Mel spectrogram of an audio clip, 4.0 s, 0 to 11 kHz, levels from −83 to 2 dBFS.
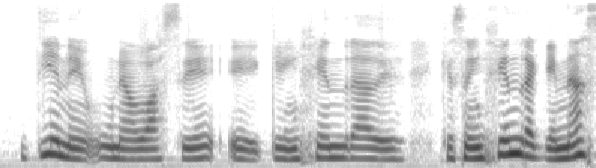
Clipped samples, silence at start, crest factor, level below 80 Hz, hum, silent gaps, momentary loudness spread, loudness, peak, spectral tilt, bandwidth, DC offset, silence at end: under 0.1%; 0.15 s; 14 dB; -66 dBFS; none; none; 10 LU; -30 LUFS; -16 dBFS; -6.5 dB/octave; 10.5 kHz; under 0.1%; 0 s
